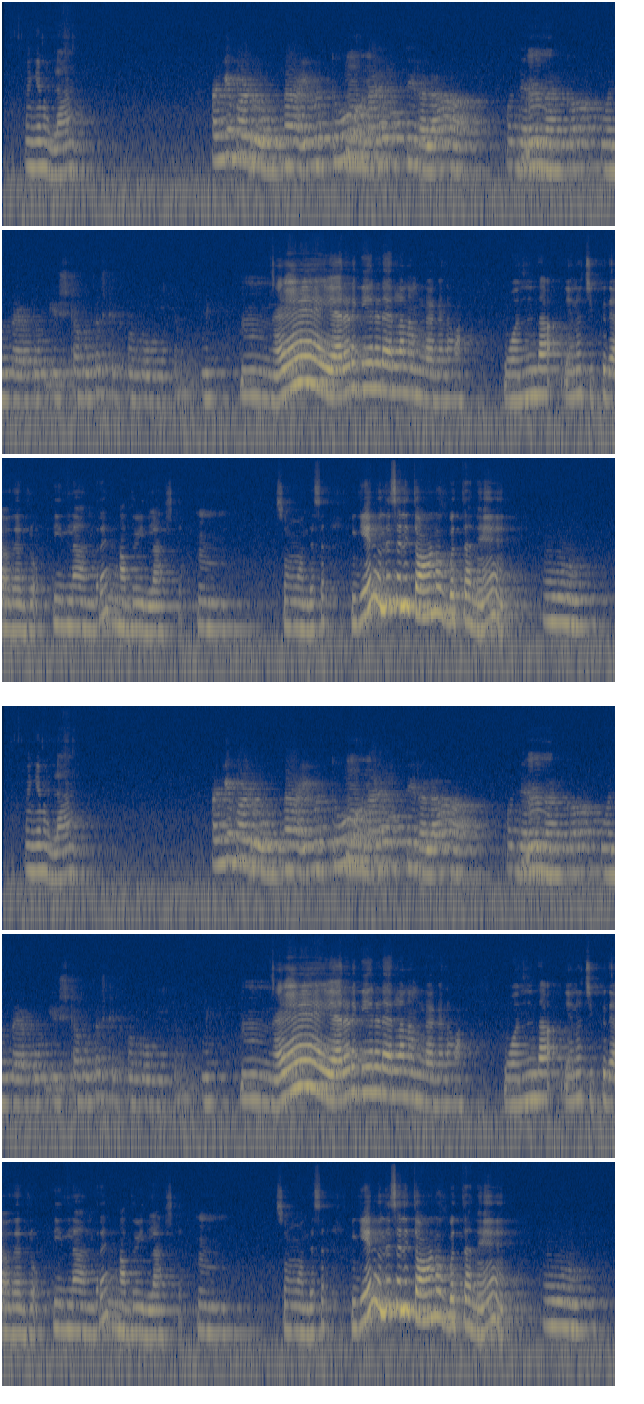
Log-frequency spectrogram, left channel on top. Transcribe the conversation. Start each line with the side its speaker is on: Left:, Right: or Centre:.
Right: ಹಂಗೆ ಮಾಡ್ಲಾ
Left: ಹಂಗೆ ಮಾಡು ನಾ ಇವತ್ತು
Right: ಹ್ಞೂ
Left: ನಾಳೆ ಹೋಗ್ತಿರಲ್ಲ ಒಂದ್
Right: ಹ್ಞೂ
Left: ಎರಡು ಬ್ಯಾಗ ಒಂದ್ ಬ್ಯಾಗ್ ಎಷ್ಟ್ ಆಗುತ್ತೋ ಅಷ್ಟ್ ಎತ್ಕೊಂಡ್ ಹೋಗಿ ಮ್
Right: ಹ್ಮ್ ಏ ಎರಡು ಗಿರಡೆ ಎಲ್ಲಾ ನಮ್ಗಾ ಆ ಆಗಲವ ಒಂದ ಏನೋ ಚಿಕ್ಕದ್ ಯಾವದಾದ್ರು ಇಲ್ಲ ಅಂದ್ರೆ
Left: ಹ್ಮ್
Right: ಅದು ಇಲ್ಲ ಅಷ್ಟೇ ಹ್ಮ್ ಸುಮ್ ಒಂದೆ ಸಲಿ ಏನೂ ಒಂದೇ ಸಲಿ ತಗೊಂಡ ಹೋಗ್ಬತಾನೆ
Left: ಹ್ಮ್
